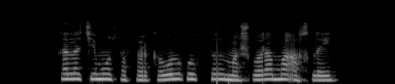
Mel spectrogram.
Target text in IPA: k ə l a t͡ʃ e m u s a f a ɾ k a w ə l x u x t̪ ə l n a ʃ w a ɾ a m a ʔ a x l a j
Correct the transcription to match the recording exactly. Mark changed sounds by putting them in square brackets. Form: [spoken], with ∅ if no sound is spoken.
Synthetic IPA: k ə l a t͡ʃ e m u s a f a ɾ k a w ə l [ɣ] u x t̪ ə l [m] a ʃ w a ɾ a m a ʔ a x l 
